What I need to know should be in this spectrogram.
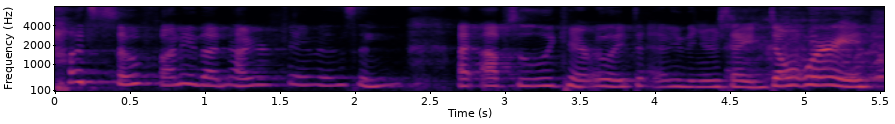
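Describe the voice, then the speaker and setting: With a Southern California accent, a woman talks fairly quickly in a high voice with lively intonation, amid noticeable background noise and audible room echo. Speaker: comedian. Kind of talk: stand-up. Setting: stage with audience.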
